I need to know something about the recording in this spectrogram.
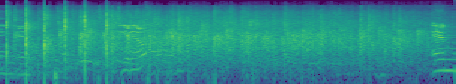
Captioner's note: applause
